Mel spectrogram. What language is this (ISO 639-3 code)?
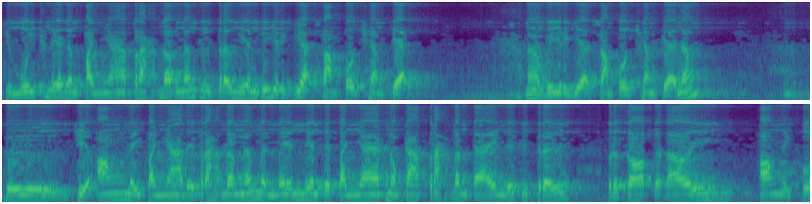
vie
